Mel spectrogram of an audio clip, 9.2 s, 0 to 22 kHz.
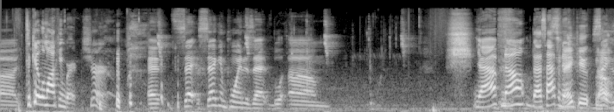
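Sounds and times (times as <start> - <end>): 
speech: 0.0 - 5.6, 6.7 - 9.2
low hum: 0.0 - 9.2
bird chirping: 1.8 - 6.5.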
